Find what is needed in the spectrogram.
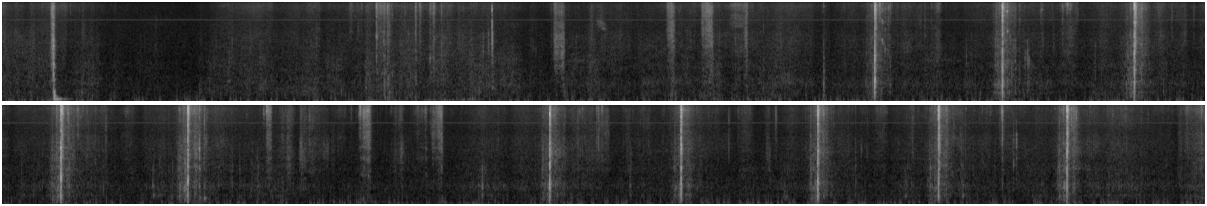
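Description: A large Busse custom knife chopping into standing saplings: sharp wooden chops, scattered and lighter at first, then a steady stroke about every second and a half through the second half.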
